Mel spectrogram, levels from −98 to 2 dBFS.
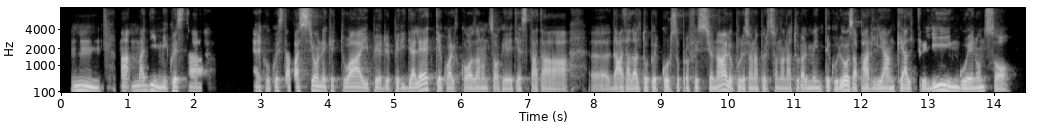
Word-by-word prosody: Mh, 120 -5 +1 0.3
ma 115 0 +3
ma 120 +2 0
dimmi, 120 -6 0
questa 110 -1 -1 0.8
ecco - - -5
questa - - -2
passione 110 +1 +3
che 110 - -7
tu 105 - -4
hai 105 -2 +3
per 100 -3 -3
per 105 -3 -3
i - - -2
dialetti 115 - +2
è - - +1
qualcosa, 95 0 -1
non 90 -1 -3
so, 90 -1 -3
che 85 -1 -2
ti 85 +2 -3
è - - -3
stata, 80 -3 -2 0.3
ehm, 80 +1 -6
data 90 +2 0
dal 90 -1 +1
tuo - - 0
percorso - - -1
professionale - - +1
oppure 100 -2 0
sei 95 +1 -3
una 85 -2 -2
persona 95 -1 -4
naturalmente 90 0 -2
curiosa? 100 +4 +4
Parli 95 -1 0
anche 95 +1 +1
altre 90 +1 -1
lingue, 100 -2 +4
non 95 +3 0
so. 80 -7 -3
95 Hz, 170 wpm, -23 LUFS, 90-110 Hz, 0.8 s, curiosa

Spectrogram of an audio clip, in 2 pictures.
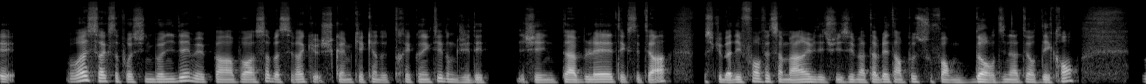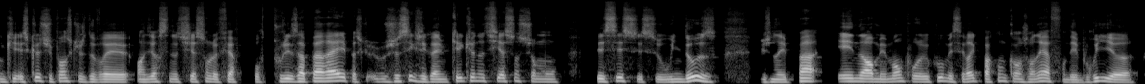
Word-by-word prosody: Et - - -1 0.5
ouais, 155 +9 +5
c'est 190 - -5
vrai 150 - +5
que 145 - -9
ça 135 - -4
pourrait 120 - -2
être 120 - -9
une 120 -2 -4
bonne 120 0 0
idée, 165 +8 +1
mais 130 -7 -2
par 115 0 0
rapport 110 +1 +1
à 110 - 0
ça, 110 +7 -3
bah, 115 -5 -1
c'est 110 -1 -7
vrai 115 +1 +1
que 120 0 -6
je - - -9
suis - - -8
quand 110 - -3
même 110 - -5
quelqu'un 115 +1 -4
de 105 - -5
très 110 +2 -7
connecté 115 +6 -2
donc 120 -4 -4
j'ai 110 - -4
des 105 0 -4 0.3
j'ai 105 - -3
une 105 0 -6
tablette 115 +2 +3
et - - -1
cetera. 110 - +1 0.3
Parce - - -6
que, - - -5
bah, 100 - +4
des 115 +2 +1
fois, 135 +5 0
en - - -7
fait, 140 - -1
ça 120 -2 -2
m'arrive 110 +2 +3
d'utiliser 110 +1 -4
ma 110 -1 0
tablette 115 +2 0
un 110 - 0
peu 120 +4 -4
sous 120 - -8
forme 105 -3 -1
d'ordinateur, 110 -1 +2
d'écran, 140 +10 0 0.7
donc 125 0 -5
est-ce 125 -3 -1
que 170 - 0
tu 140 -4 -4
penses 150 +1 -1
que 130 - -5
je - - -8
devrais 115 -1 +3
réduire 120 +2 0
ces 130 0 -7
notifications, 120 +2 -3
le 120 - 0
faire 115 0 -1
pour 120 -2 -6
tous 140 - -4
les 135 0 +3
appareils 150 +5 +6
parce 120 -2 -5
que 130 0 -8
je 125 +2 -2
sais 165 +8 0
que 155 - -3
j'ai 125 - 0
quand 125 - +2
même 120 0 -1
quelques 155 +3 -1
notifications 155 -1 -2
sur 140 -2 -5
mon 120 -1 -5 0.4
PC, 135 +4 +2
c'est 145 -6 -5
sous 115 - -6
Windows 125 +11 +5
mais 120 -3 -8
j'en 115 0 -2
ai 115 - 0
pas 145 +6 +4 0.2
énormément 140 -1 +3
pour 135 -3 -2
le 125 - 0
coup 160 +7 -1
mais 135 -4 -2
c'est 120 +1 -5
vrai 140 +2 +2
que, 140 - -18
par 120 -2 +1
contre, 160 - -4
quand 130 -2 -2
j'en 120 +1 -3
ai, 150 - +3
elles 145 - +3
font 135 -5 -10
des 110 0 -1
bruits, 135 +7 0
heu, 110 -2 +4
120 Hz, 285 wpm, -23 LUFS, 115-140 Hz, 0.7 s, appareils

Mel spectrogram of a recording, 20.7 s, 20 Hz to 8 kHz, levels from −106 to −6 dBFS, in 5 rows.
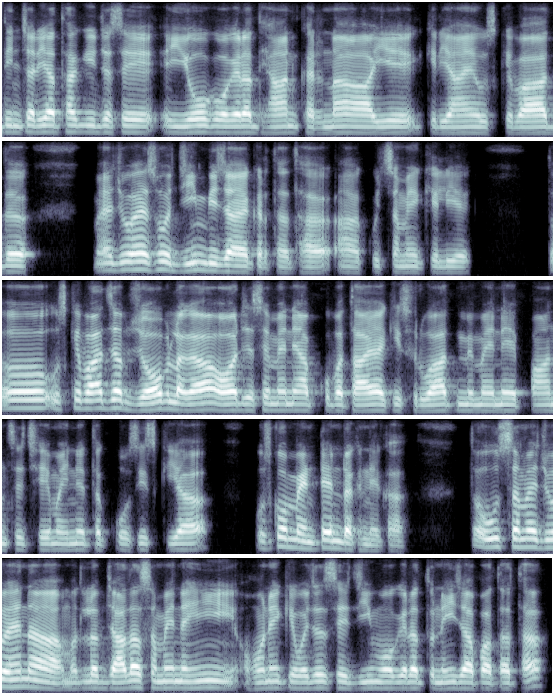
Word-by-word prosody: दिनचर्या 145 +1 +1
था 145 - +3
कि 145 0 -5
जैसे 140 0 -3 0.3
योग 140 +1 0
वग़ैरह 135 0 +4
ध्यान 130 +1 -2
करना, 130 +1 0
ये 130 +1 -2
क्रियाएँ, 130 -1 -2
उसके 125 - -9
बाद 125 0 +2 0.7
मैं - - -3
जो 170 +2 +1
है 175 - +6
सो 175 0 -1
जिम 155 +3 -4
भी 155 - +1
जाया 135 -3 +4
करता 115 -1 -6
था 115 0 -4
अ, 120 -1 -7
कुछ 125 +2 -14
समय 125 -1 -6
के 120 - -7
लिए, 120 0 -6 0.6
तो 180 0 +4
उसके 180 +3 -5
बाद 175 0 +4
जब 185 0 +4
जॉब 145 +4 +5
लगा 140 +3 +6
और 135 0 +5
जैसे 140 +1 -4
मैंने 135 0 -2
आपको 135 0 -4
बताया 130 +1 +3
कि 130 +1 -10
शुरुआत 130 +1 0
में 130 -1 -5
मैंने 130 0 -2
5 130 0 -5
से 135 - -9
6 130 +1 -7
महीने 130 0 -5
तक - - -8
कोशिश 130 +1 -10
किया, 130 0 -1 0.4
उसको 155 +6 -1
मेंटेन 165 -1 +2
रखने 115 -2 -1
का, - - -10 0.5
तो - - -4
उस 185 -1 -1
समय 185 -1 +3
जो 170 0 +2
है 165 +1 +3
ना 150 -7 +4
मतलब 135 +2 -3
ज़्यादा 135 +3 +5
समय 145 -1 -2
नहीं 145 +1 -1
होने 135 +2 -2
की 140 - -8
वजह 140 +2 -2
से 140 0 -3
जिम 135 +2 -8
वग़ैरह 135 0 +2
तो - - -7
नहीं 130 +1 -3
जा 135 -1 +3
पाता 130 0 +1
था, - - -2
135 Hz, 210 wpm, -16 LUFS, 130-145 Hz, 0.7 s, है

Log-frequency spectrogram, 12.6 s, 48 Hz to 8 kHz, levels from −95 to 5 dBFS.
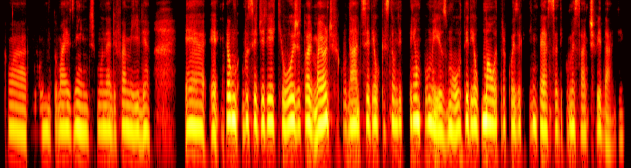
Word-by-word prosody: Claro, 155 -3 -8 0.2
muito 155 0 -10
mais 160 -1 -6
íntimo, 160 -1 -6
né, 160 -1 -5
de 150 +1 -13
família, 155 -4 -5 0.7
eh 170 -1 0
eh, 150 -1 -5
então 210 -1 +7
você 200 +4 -1
diria 190 +2 +1
que 180 - -11
hoje 180 +1 +4
a - - -6
tua 190 0 +2
maior 180 - +5
dificuldade 175 -1 -3
seria 195 -1 -1
o 175 - -7
questão 180 +3 -5
de 185 0 -6
tempo 200 -1 +3
mesmo, 155 -5 +1
ou 160 +3 -1
teria 185 -1 +1
alguma 190 +2 +7
outra 180 0 -3
coisa 170 0 -6
que - - -23
te 170 - -12
impeça 160 -3 -4
de - - -20
começar 170 -3 -7
atividade? 125 - -7
170 Hz, 165 wpm, -21 LUFS, 155-185 Hz, 0.7 s, então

